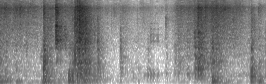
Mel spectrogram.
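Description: Handling noise from a small plastic portable guitar amplifier being slid and moved about on the bench: a sharp click at the start, then a handful of short knocks and rattles.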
